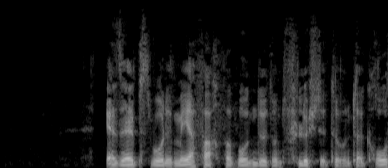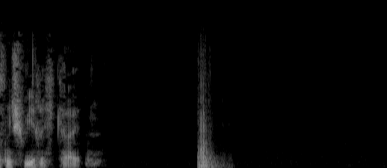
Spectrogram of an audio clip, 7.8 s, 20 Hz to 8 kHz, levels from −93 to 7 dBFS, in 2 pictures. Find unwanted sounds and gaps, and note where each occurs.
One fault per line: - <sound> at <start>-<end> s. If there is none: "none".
- thud at 5.8-6.2 s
